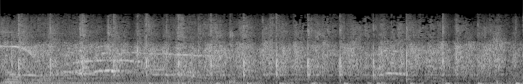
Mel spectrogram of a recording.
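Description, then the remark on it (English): An audience claps steadily and loudly while voices cheer and shout over it, giving a cheer for the Lord, a dense wash of applause holding at a constant level for about five seconds. “Give the Lord a cheer.”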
